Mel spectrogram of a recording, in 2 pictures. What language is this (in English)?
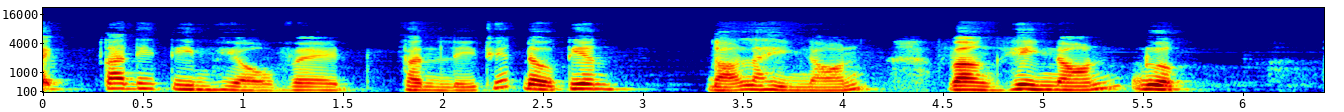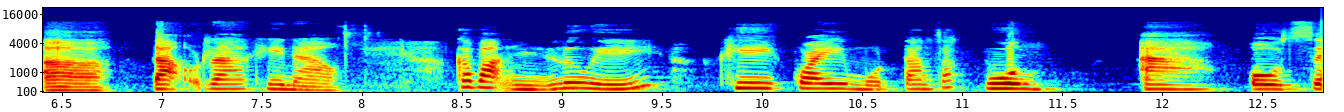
Vietnamese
